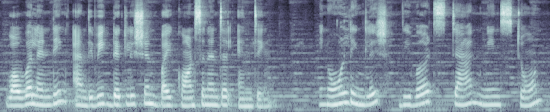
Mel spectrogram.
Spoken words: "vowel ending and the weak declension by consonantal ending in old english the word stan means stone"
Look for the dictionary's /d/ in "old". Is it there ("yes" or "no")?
yes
